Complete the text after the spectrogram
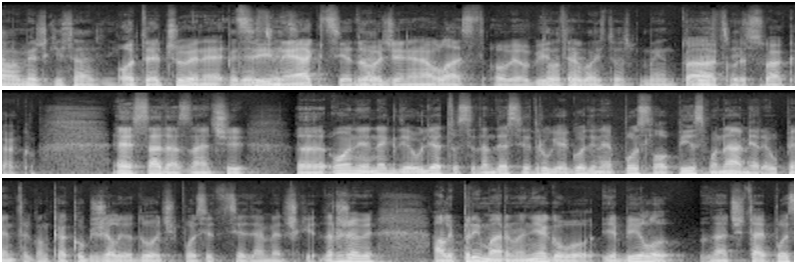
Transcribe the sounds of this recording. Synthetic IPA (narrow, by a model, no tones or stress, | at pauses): ameɾit͡ʃkiːsaːʋjeznio̞t̪oet͡ʃuʋeneiːneakt̪sije̞d̪o̞ʋod͡ʑe̞ɲanaʋlˠaːst̪o̞ʋe̞obiːoeɾebaist̪ospomeːnt̪akkʰo̰jesʋaka̰ːko | e̞sad̪aznaːt͡ʃiː | ʔo̞ːnjene̞ɡd̪je̞uʎe̞t̪ose̞d̪amd̪eseːt̪̚d̪ɾuɡe̞ɡo̞d̪ine̞po̞slˠao̞piːsmo̞naːmje̞ɾe̞upe̞nt̪aɡo̞nkako̞biʒe̞lio̞d̪o̞ːt͡ʃi̥po̞sje̞t̪u̥sje̞d̪neame̞ɾit͡ʃke̞d̪r̩ʒaʋe̞ | alipɾimaːɾno̞ɲe̞ɡo̞ʋo̞je̞biːlo̞ | znaːt͡ʃiːt̪aːjpo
